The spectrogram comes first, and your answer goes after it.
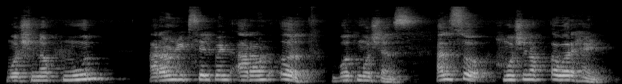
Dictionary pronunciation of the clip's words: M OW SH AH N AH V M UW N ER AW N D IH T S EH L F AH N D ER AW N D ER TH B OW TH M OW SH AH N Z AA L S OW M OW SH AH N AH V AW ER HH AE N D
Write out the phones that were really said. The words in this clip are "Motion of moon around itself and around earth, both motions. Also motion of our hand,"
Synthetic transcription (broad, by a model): M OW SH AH N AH F M UW N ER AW N D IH T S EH L P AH N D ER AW N D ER T B OW T M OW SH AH N S AA L S OW M OW SH AH N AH F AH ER HH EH N D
